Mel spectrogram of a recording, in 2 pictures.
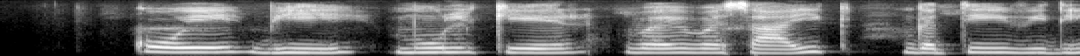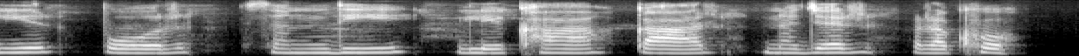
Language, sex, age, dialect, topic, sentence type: Magahi, female, 18-24, Northeastern/Surjapuri, banking, statement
